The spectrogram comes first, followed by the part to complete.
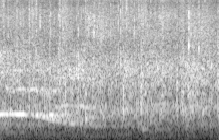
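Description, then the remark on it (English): An audience at Freedom Church claps together in praise to the Lord, a dense, sustained wash of many hands applauding at steady volume with no gaps, filling the whole short stretch. “Let's give a hand clap of praise to the Lord.”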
